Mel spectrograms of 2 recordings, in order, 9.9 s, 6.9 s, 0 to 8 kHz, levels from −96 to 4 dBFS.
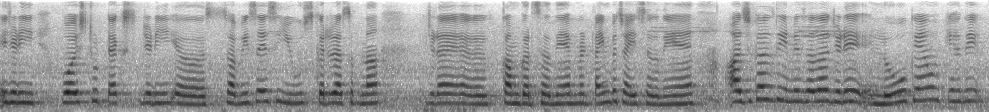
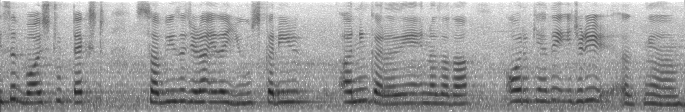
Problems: echo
